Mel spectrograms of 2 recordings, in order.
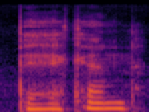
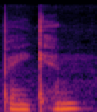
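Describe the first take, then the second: First: It is said in a Yorkshire accent. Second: It is said in a Received Pronunciation accent. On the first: "a more Yorkshire-y area would be, like, bacon" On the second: "the usual kind of received pronunciation of bacon"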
